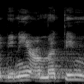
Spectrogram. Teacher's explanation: بنعمتم، یہاں پر تنوین کے بعد میم ہے حروف یومن میں سے تو ادغام ناقص ہوگا، اسے غنہ کے ساتھ پڑھتے ہیں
